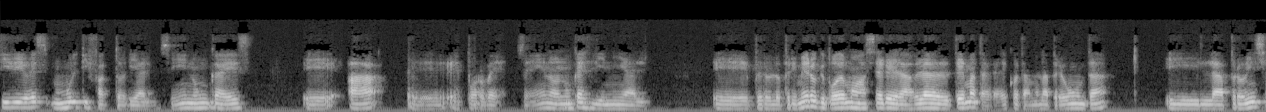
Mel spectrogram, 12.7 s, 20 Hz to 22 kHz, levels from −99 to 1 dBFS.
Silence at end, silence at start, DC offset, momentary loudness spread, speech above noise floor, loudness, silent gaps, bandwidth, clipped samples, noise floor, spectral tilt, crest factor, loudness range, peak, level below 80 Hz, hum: 0 s; 0 s; under 0.1%; 13 LU; 29 dB; -25 LUFS; none; 11.5 kHz; under 0.1%; -53 dBFS; -6 dB/octave; 20 dB; 7 LU; -4 dBFS; -54 dBFS; none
